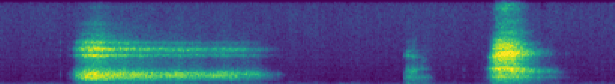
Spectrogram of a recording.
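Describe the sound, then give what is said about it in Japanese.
A woman's long, breathy exhale close to the microphone, followed by a short sharp nasal puff and another brief breath out, intimate and near with no talking. “吐息と、鼻息が当たるくらいの距離。”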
